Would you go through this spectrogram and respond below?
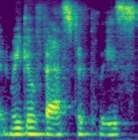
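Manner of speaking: whispering in character. Speaking in character to a small monkey in a crowded elevator: whispering in character. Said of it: "And I whisper to the m-".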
